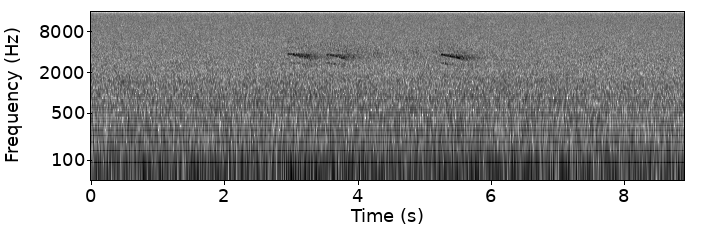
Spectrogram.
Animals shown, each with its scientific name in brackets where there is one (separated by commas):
Blue Jay (Cyanocitta cristata)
